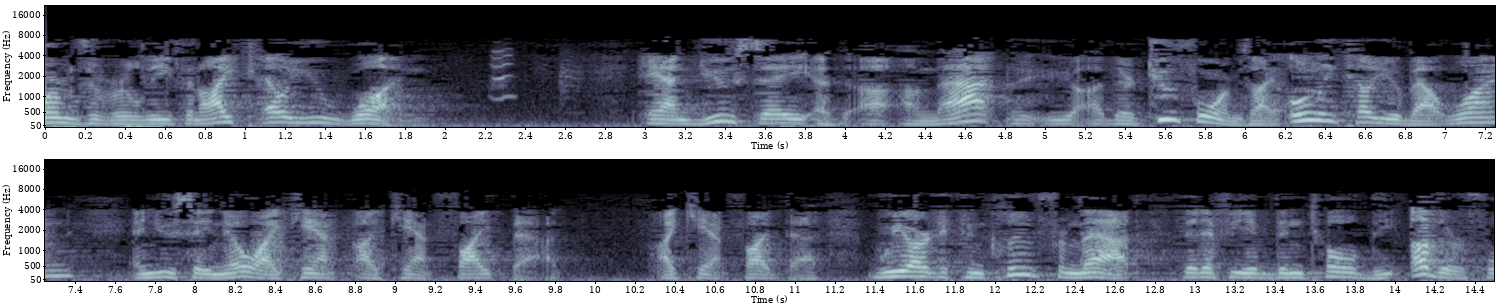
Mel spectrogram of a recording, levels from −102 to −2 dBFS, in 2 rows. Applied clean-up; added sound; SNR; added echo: none; Wood; 19 dB; none.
